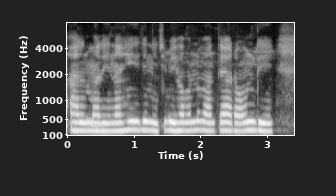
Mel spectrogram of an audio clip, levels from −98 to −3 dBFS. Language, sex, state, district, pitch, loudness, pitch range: Chakma, female, Tripura, Unakoti, 210 Hz, -12 LUFS, 205-220 Hz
